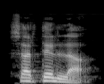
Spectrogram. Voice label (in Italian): "sartella", crespinese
